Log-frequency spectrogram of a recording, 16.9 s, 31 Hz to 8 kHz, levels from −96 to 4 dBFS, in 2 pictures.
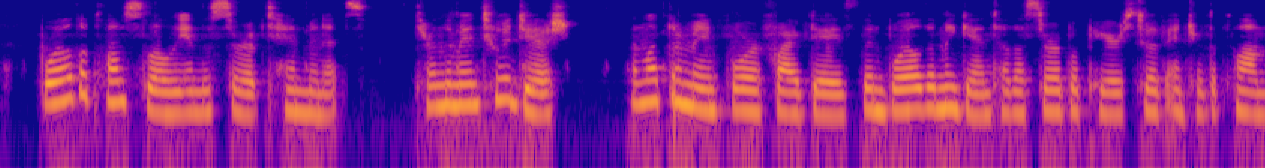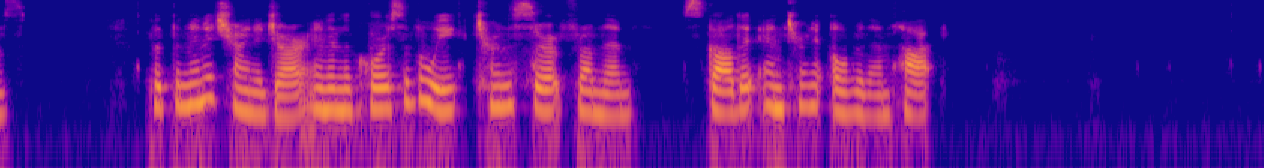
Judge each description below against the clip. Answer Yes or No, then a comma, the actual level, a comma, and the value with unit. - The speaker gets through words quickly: Yes, fast, 215 wpm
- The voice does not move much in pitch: No, average, 3.7 semitones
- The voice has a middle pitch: No, high, 210 Hz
